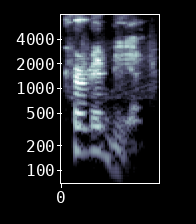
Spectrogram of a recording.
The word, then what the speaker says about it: Caribbean: This was the only seal species native to the Caribbean or Caribbean.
